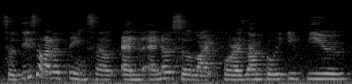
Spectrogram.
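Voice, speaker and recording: A fairly high-voiced woman with a Malaysian accent talks to a group of students in a conversational way, putting questions to them and often restarting her sentences. The room is echoey, with a faint hum of noise behind her. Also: fairly even intonation, brisk. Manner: conversational, asks the audience questions, frequent restarts and fillers. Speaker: programme coordinator giving a talk to students. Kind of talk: informal presentation to a student group.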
